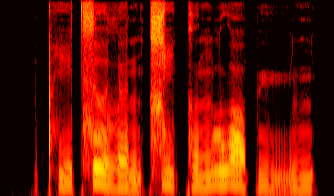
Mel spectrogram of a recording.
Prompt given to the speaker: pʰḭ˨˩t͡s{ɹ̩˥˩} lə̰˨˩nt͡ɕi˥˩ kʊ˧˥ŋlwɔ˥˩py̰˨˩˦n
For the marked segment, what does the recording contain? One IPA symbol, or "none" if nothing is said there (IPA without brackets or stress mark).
ɹ̩˥˩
